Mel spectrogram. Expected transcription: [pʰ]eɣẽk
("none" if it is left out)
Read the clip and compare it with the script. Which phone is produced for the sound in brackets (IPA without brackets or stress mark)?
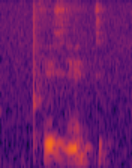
pʰ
